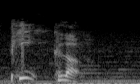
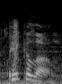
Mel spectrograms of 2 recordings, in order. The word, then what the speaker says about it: Piccolo: they renamed them curly its peak low not piccolo its peak below they never have ever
